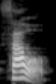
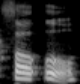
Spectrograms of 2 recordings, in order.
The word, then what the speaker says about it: foul: It's not pronounced pa-in, but pain. Or the word foul. It's not fo-ul, but foul.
